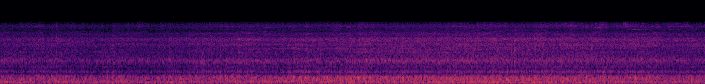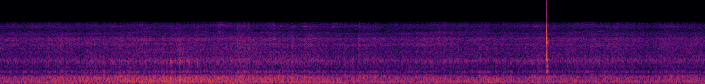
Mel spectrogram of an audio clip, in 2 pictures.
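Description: Double-stack intermodal freight train rolling past, a steady low rumble of wheels on rail that swells and eases gently. A single sharp click comes near the end.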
